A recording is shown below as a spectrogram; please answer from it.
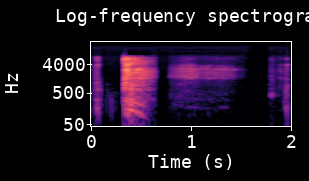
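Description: A man sneezes once, loud and sudden, followed by a softer breathy hiss lasting about half a second.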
